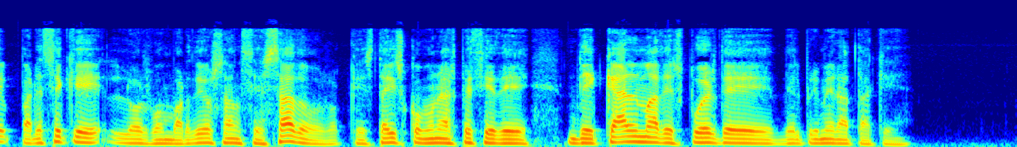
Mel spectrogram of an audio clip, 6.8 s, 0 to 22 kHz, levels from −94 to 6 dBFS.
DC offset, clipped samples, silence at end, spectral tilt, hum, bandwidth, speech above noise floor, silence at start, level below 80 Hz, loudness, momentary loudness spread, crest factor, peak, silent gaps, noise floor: under 0.1%; under 0.1%; 0.7 s; -6.5 dB/octave; none; 10.5 kHz; 39 dB; 0 s; -44 dBFS; -19 LUFS; 9 LU; 16 dB; -4 dBFS; none; -58 dBFS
